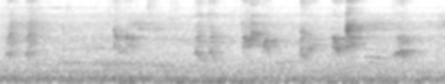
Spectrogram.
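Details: A red-whiskered bulbul kept at home sings naturally in short, bright chirping phrases, several a second apart, over a steady low rumble of background noise.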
